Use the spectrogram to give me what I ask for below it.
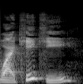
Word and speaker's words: Waikiki: And if you want to get out of Waikiki, that's how you say it, you can just drive away, or you can leave.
